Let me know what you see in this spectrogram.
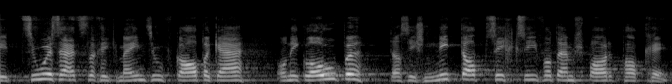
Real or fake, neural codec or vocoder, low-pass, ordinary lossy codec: real; none; 9.9 kHz; Opus, 32 kbps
